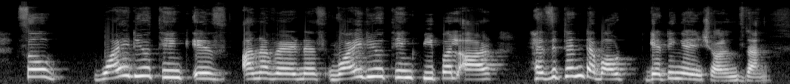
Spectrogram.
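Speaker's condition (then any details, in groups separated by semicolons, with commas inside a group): No condition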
